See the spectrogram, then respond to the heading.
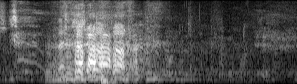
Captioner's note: laughter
